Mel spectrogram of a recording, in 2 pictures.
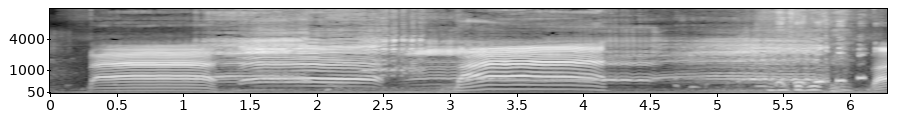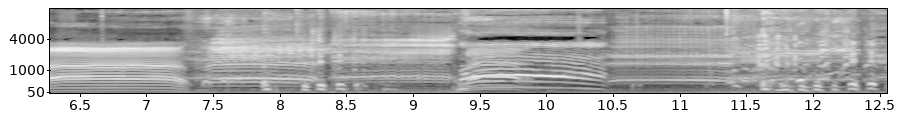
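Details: Screaming sheep giving loud, wavering, humanlike yells, one after another with barely a pause, each a long harmonic bleat that bends up and down in pitch, with rougher, noisier cries near the end.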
